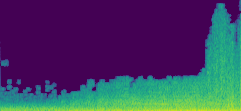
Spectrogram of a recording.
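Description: Cinematic rumble sound effect swelling steadily louder and brighter, a low roar building toward a hit right at the end.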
